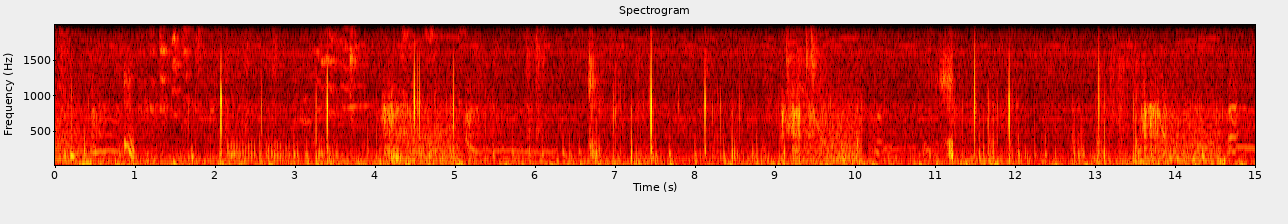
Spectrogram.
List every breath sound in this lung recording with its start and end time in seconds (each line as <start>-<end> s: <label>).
4.02-5.20 s: inhalation
9.09-10.19 s: inhalation
13.55-14.76 s: inhalation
